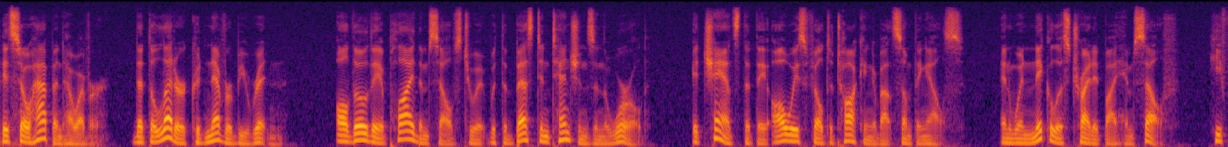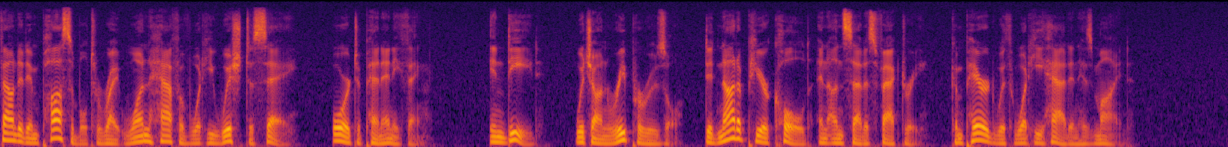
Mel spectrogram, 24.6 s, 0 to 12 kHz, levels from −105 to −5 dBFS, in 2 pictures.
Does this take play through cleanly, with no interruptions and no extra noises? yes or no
yes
